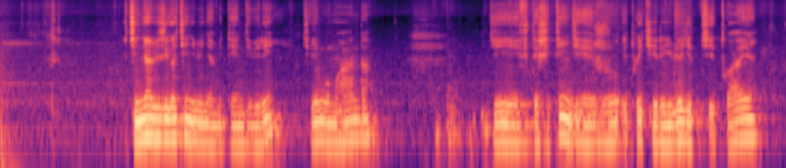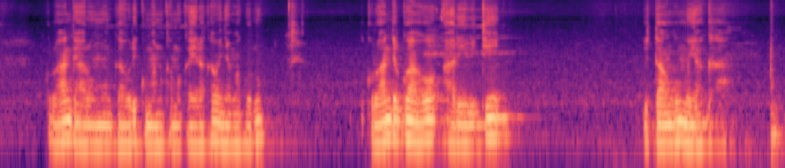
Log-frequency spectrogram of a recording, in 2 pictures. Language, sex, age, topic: Kinyarwanda, male, 18-24, government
